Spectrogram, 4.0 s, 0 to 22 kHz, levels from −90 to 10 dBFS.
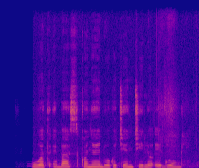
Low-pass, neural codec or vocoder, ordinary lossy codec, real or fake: none; none; none; real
